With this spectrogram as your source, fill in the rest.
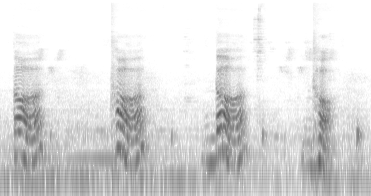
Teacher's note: इनके उच्चारण में हमारी जीवा दांतों की ओर टर्न करेगी, दांतों से टकराएगी।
